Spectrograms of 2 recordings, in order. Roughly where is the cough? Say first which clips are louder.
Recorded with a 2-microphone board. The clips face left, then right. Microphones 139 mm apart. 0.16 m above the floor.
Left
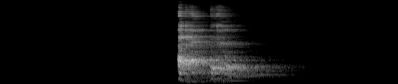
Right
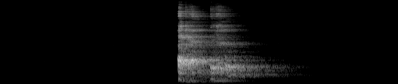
Right 1 dB; right.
